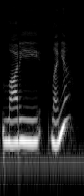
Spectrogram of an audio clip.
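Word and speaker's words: Lotte Lenya: It stars Robert Shaw and Lottie Lenya. – I believe that's how you say her name.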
